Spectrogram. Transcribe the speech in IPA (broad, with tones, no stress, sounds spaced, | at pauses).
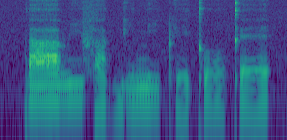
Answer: ɾ aː˦ β i˦ f a˨ ɡ͡b i˦ n i˦ pʰ e˨ kʼ oː˦ kʼ ɛ˦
